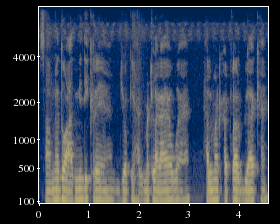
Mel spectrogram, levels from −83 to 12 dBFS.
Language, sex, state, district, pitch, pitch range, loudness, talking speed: Hindi, male, Jharkhand, Ranchi, 110 Hz, 110-115 Hz, -18 LUFS, 220 wpm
